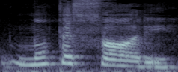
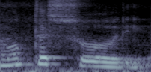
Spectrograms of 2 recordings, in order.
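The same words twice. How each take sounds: First: It has an open O, Brazilian style. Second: It has a closed O, Spain style.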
